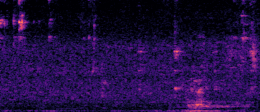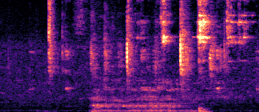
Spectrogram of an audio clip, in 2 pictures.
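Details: Dogs playing tug of war, growling through the game: a low rumbling growl swells near two seconds, then a longer, louder growl from about three and a half seconds to the end, with faint speech in the background.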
